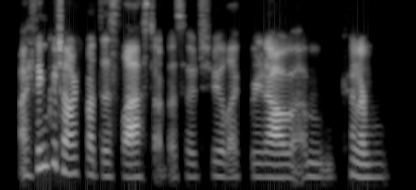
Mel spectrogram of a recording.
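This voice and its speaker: A woman with an ordinary speaking voice, fairly low in pitch, in a dry, close recording with no echo. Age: 40s. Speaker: podcast host. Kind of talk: casual chat. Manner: rambling with many fillers.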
